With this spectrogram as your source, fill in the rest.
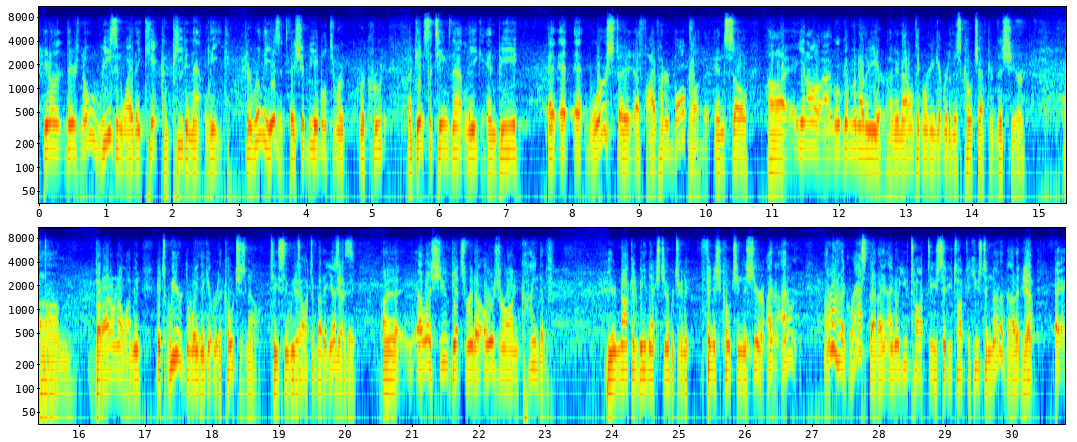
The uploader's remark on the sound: Live from The Cosmopolitan of Las Vegas.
